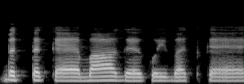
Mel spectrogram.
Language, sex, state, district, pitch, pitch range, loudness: Rajasthani, female, Rajasthan, Churu, 175 Hz, 170-185 Hz, -18 LUFS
